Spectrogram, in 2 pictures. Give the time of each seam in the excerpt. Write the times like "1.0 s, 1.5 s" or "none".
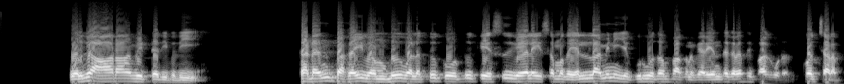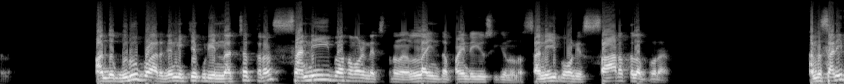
none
